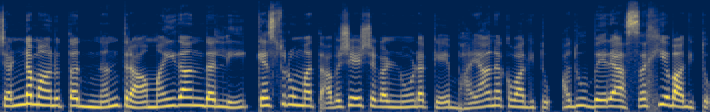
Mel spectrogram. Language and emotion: Kannada, disgusted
